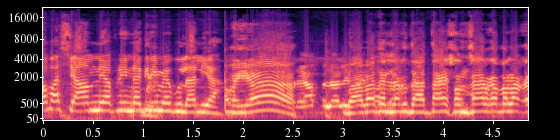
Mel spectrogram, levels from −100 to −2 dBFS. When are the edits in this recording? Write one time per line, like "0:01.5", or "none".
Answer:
0:01.8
